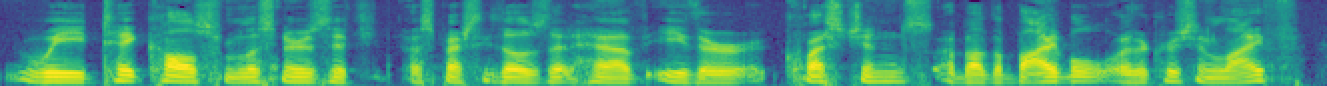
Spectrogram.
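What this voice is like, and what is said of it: Slightly strained, worn voice. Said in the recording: “My voice is a little bit on the edge ... I've been busy using it a lot.”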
